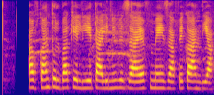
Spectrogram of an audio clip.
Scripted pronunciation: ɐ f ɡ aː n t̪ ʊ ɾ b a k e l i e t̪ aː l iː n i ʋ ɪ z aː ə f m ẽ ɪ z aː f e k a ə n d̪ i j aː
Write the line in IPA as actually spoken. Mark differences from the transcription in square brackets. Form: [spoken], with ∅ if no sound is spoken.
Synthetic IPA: ɐ f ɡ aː n t̪ ʊ [l] b a k e l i e t̪ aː l iː [m] i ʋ ɪ z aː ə f m ẽ ɪ z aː f e k a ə n d̪ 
